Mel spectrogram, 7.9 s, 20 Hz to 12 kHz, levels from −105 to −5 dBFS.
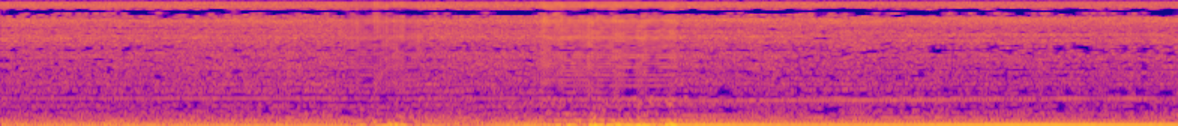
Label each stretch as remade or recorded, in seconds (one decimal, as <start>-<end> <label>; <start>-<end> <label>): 0.0-2.3 recorded; 2.3-2.8 remade; 2.8-3.6 recorded; 3.6-4.5 remade; 4.5-7.9 recorded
